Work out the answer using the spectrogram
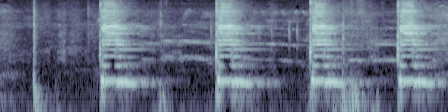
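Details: Suzuki multicab horn after repair, with an extra push button wired in: four short, clear blasts about a second apart, each a steady bright tone with a clean cutoff. The horn works properly.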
